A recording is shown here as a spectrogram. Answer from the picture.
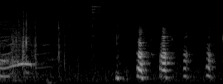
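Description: A woman's short, high squeaky whimper just after a cough, then a few short gasping laughs and a breathy exhale near the end: a reaction to the burning heat of a very spicy snack.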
